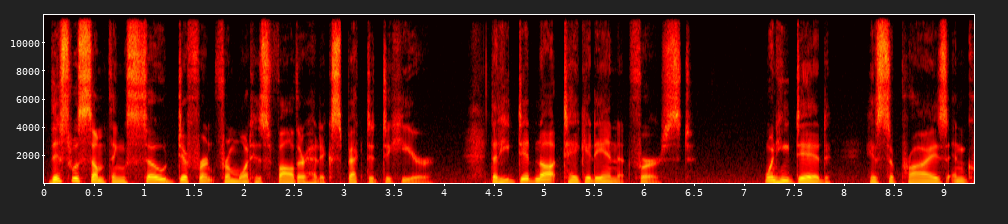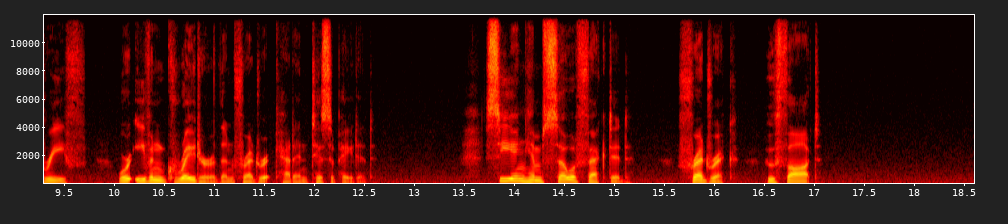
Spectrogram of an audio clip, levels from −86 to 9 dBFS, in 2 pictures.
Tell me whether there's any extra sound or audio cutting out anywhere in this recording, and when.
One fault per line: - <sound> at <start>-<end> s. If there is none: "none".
none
